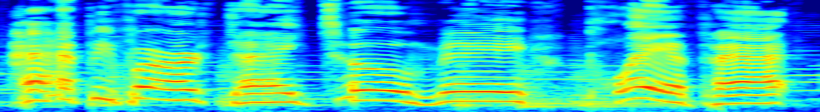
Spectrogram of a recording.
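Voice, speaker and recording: A man's voice: high-pitched, extremely slow. A man acting in a radio drama as a bitter, drunken husband, rambling, sarcastic and defiant. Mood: drunken singing out. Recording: studio radio drama with music behind. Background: music.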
